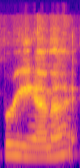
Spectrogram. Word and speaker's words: Brianna: So, my name's Brianna. It rhymes with Indiana.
